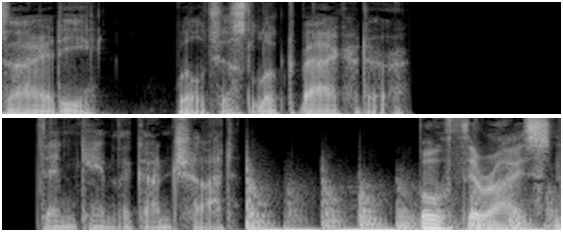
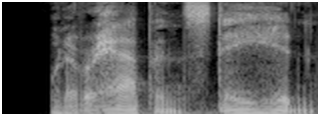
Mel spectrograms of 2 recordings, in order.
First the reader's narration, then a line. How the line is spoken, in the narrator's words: Will muttered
